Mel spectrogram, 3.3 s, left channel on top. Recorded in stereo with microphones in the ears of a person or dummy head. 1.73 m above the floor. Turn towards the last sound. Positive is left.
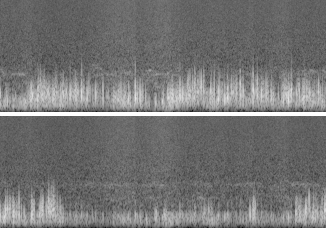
No sound to turn to.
